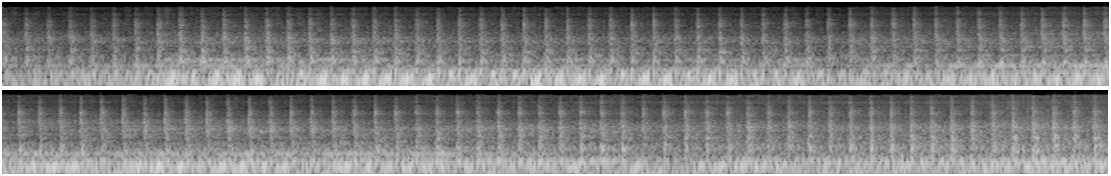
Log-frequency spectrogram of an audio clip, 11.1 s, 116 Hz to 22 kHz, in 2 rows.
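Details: 1979 K5 Blazer first start after sitting, fed from a gas can via mechanical pump, has oil pressure: heavy uneven clanging knock about three times a second over rough idle; owner suspects external part, maybe flywheel, unconfirmed.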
